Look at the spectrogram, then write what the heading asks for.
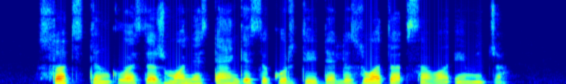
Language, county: Lithuanian, Kaunas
